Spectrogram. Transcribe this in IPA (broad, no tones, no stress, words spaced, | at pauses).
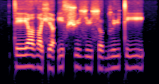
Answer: teːðˤæ xʲɑʔis ʃyzyso ɡly ti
